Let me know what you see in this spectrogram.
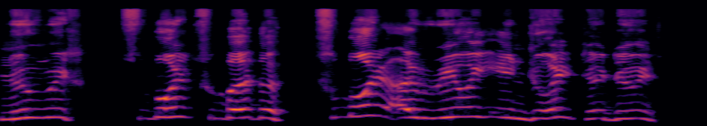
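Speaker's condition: Cerebral palsy; wheelchair user, cerebral palsy since childhood

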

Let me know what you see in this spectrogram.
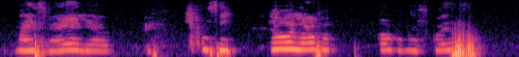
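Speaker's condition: Cerebral palsy; music therapy to develop communication and singing, possibly speech balance, singing recorded by music therapist

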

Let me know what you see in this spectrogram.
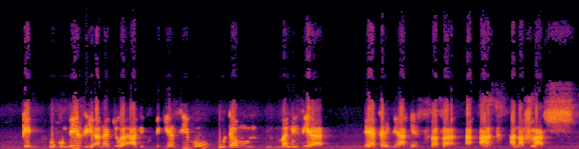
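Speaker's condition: Stuttering; word repetitions heard in recording; phone calls take longer, more airtime spent than others, callers know airtime gets used up; repeated sounds

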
